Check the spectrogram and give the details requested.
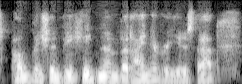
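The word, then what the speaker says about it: Hydnum: the letter Upsilon which allegedly was pronounced like the French U as in Du So in theory it's probably should be hdim but I never use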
